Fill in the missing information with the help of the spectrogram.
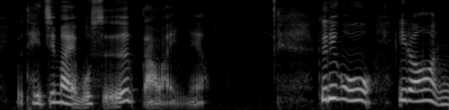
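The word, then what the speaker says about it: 出島: 제한하기 위한 목적으로 인공섬 대지마를 만든다라고 했었죠. 그죠? 마가 섬이에요, 섬. 섬도자를 마라고 읽는 거예요. 스시마. 독도 같은 경우에 다케시마라고 읽는 것처럼.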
